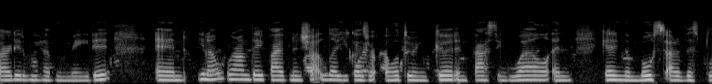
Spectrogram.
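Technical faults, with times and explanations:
0.3–0.54 s, 1.12–1.22 s, 2.19–2.23 s, 4.25–4.3 s and 5.72–5.77 s, echo leak: a faint, delayed copy of the speech trails in, lagging by about 157 ms. It is clearest in the first scrap, around 20 dB below the speech, weaker at 1.12 and 2.19 s, and only a trace, some 35 dB down, in the last two. The likely cause is a loudspeaker on the far side whose echo canceller let part of the pickup slip back.
1.9–2.08 s and 3.01–4.49 s, speech suppressed in double talk: the talker's level sags and thins, dropping by as much as 20 dB, briefly in the first stretch and for about a second and a half in the second. The likely cause is that both sides spoke together and the echo canceller, unable to tell the talker from the loudspeaker echo, turned everything down.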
